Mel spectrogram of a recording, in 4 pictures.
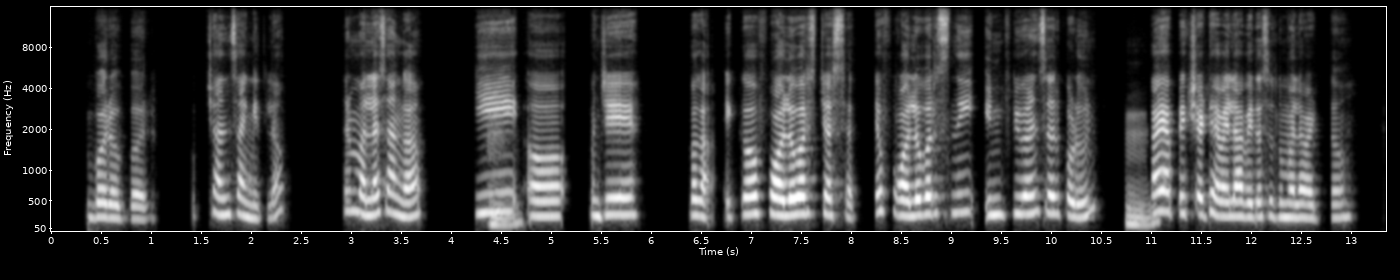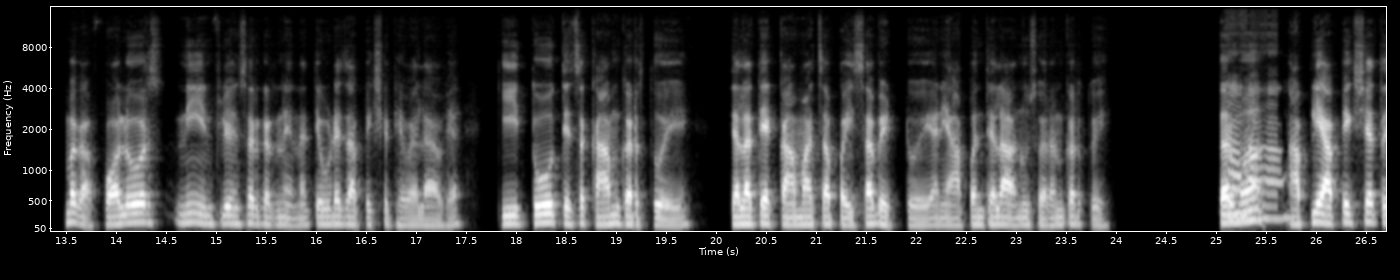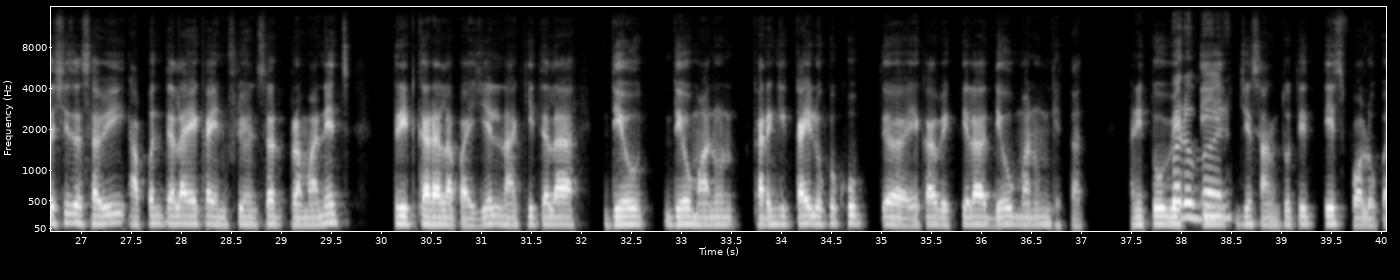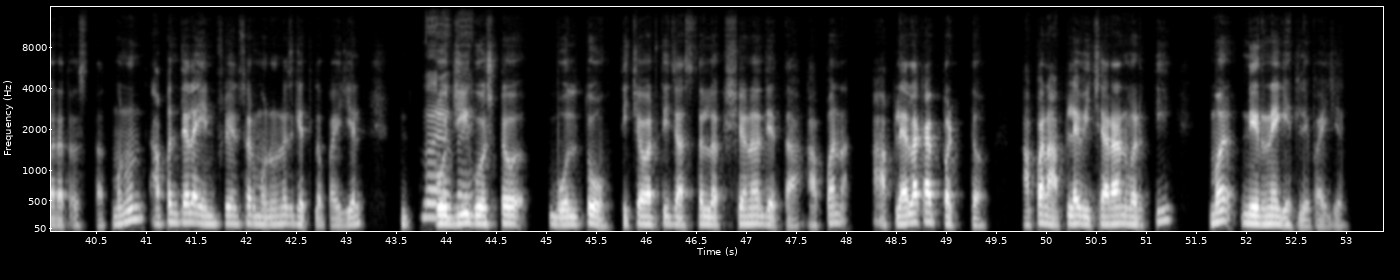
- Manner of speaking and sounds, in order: in English: "इन्फ्लुएन्सर"; in English: "इन्फ्लुएन्सर"; in English: "इन्फ्लुएन्सर"; in English: "इन्फ्लुएन्सर"
- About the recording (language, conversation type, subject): Marathi, podcast, इन्फ्लुएन्सर्सकडे त्यांच्या कंटेंटबाबत कितपत जबाबदारी असावी असं तुम्हाला वाटतं?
